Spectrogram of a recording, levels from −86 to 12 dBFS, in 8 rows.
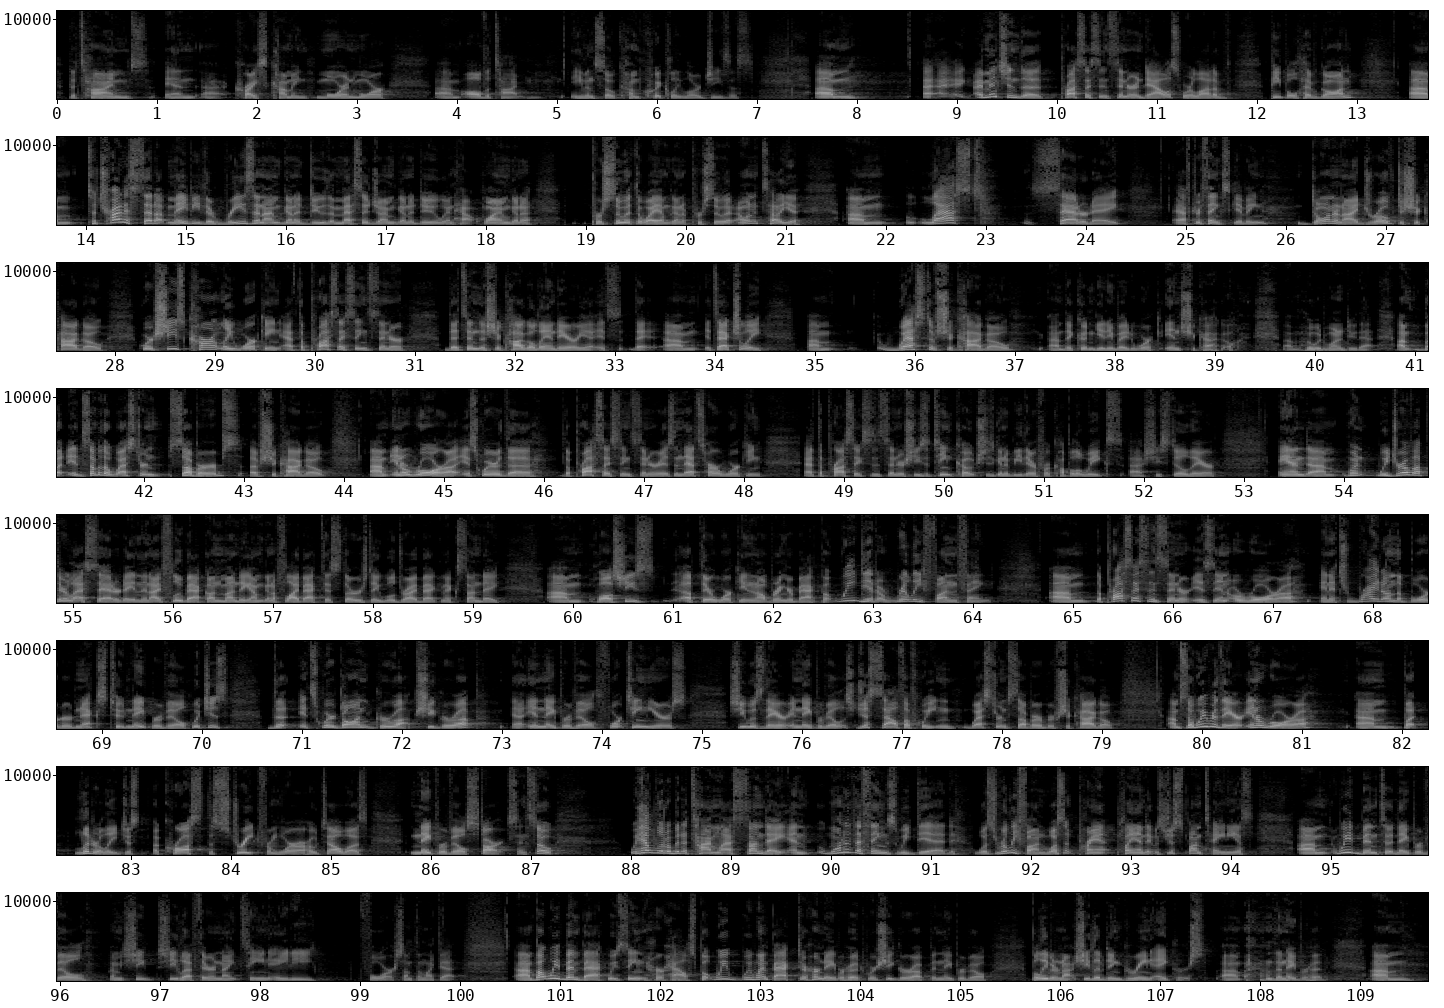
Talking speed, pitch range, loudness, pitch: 195 wpm, 130-180 Hz, -29 LUFS, 150 Hz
